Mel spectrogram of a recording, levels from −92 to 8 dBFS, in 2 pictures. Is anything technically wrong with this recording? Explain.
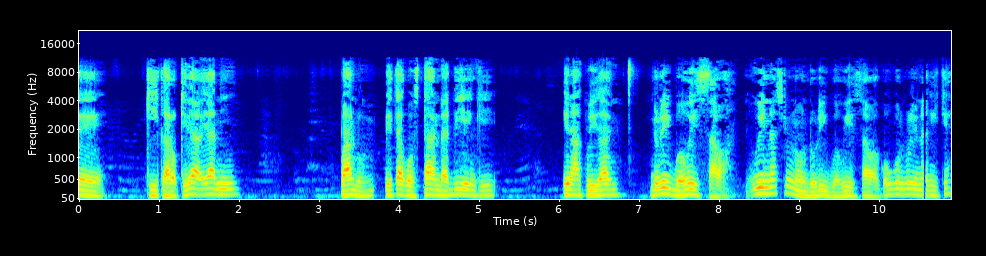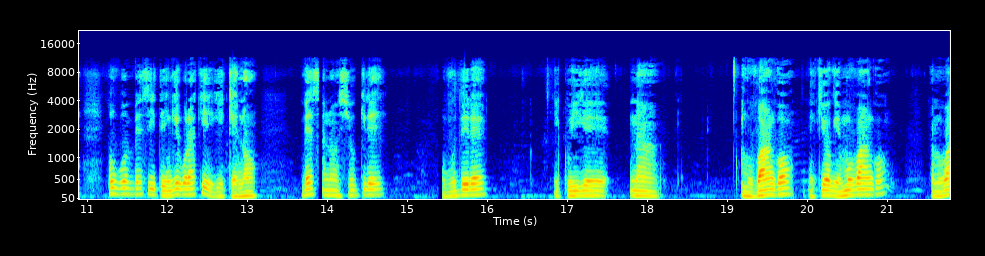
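Yes. Throughout the speech there is a rough, grainy texture, with a hiss-like fill between the harmonics of the voice and a top band that sounds thin and somewhat synthetic. This is most likely low-delay AAC compression of the AAC-ELD kind used for video calls. Its very short frames separate the pitch harmonics poorly and need more bits, so at a low bitrate, here plainly audible and consistent with roughly 32 kbps, noise creeps in around them and the highs are reconstructed coarsely.

There are also four brief dropouts from AAC frame loss with muting: at 8.79 to 8.82 s, just before "no nduregwa wi sawa"; at 10.55 to 10.60 s, between "wi sawa kaguo nduri" and "gikekoguo mbeca icio itingigura"; at 13.89 to 13.96 s; and at 15.39 to 15.46 s. They last about 20, 40, 60 and 60 ms, which points to one, two and then three lost frames. The decoder zeroed the missing frames' spectrum. The overlapping windows then fade the sound down and back up, so the single lost frame is a brief dip and the longer runs are soft-edged holes.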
